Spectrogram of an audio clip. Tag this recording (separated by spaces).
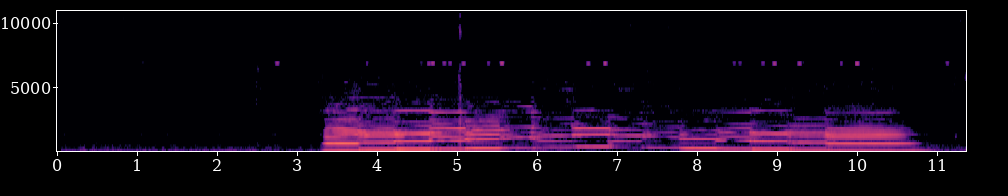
instruments music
